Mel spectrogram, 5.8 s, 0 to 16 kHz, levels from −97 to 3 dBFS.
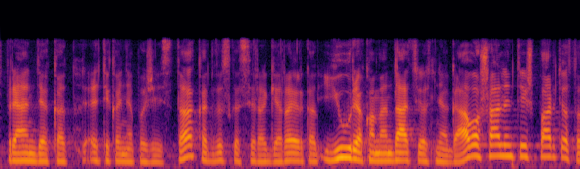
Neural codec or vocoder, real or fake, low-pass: none; real; 7.2 kHz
